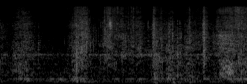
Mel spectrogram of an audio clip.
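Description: Plastic shopping bag and packaging crinkling as a hand digs through it, in a few short rustles, the loudest about a second in.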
